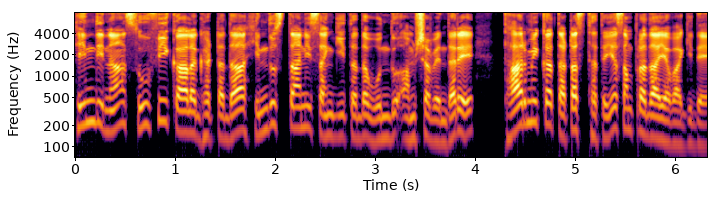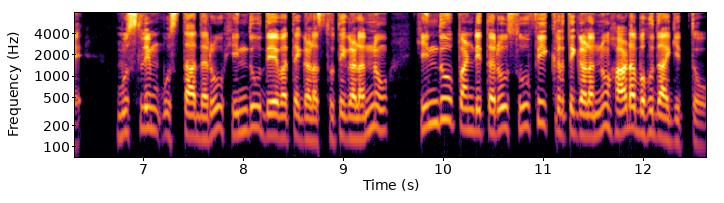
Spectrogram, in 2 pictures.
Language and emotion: Kannada, neutral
